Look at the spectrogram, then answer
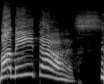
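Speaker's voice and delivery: very loud, high, projected calling out. Retelling how someone called out between the stalls, imitating a loud call. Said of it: "her voice was so loud".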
